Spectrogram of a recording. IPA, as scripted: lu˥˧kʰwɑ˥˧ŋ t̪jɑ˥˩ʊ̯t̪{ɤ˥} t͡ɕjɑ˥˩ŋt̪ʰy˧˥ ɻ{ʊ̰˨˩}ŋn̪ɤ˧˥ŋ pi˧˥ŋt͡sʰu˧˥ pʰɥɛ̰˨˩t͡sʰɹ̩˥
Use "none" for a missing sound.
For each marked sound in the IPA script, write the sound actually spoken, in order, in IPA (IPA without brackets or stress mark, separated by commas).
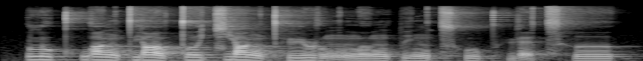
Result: ɤ˥, ʊ̰˨˩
